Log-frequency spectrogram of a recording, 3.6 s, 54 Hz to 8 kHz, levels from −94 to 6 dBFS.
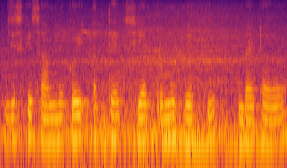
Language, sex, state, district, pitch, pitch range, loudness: Hindi, male, Uttar Pradesh, Shamli, 125 Hz, 120-130 Hz, -15 LUFS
